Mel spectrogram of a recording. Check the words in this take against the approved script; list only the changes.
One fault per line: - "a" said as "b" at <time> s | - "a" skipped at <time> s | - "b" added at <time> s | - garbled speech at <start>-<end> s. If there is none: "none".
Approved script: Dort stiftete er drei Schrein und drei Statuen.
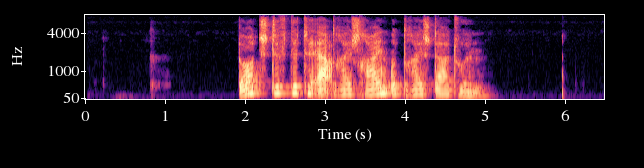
none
